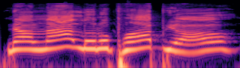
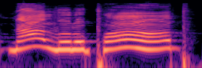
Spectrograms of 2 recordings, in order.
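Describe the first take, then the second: First: "not" pitched high and hit hard; stress on not. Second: "Not" hit high, each word drawn out slowly; slow down and lean hard on "Not"; slow emphatic denial. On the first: Telling viewers he isn't [name], stressing "not" high. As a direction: push up on "not" to deny it. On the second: Repeating to viewers he isn't [name], slow and stressed on "Not". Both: Real, not acted.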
